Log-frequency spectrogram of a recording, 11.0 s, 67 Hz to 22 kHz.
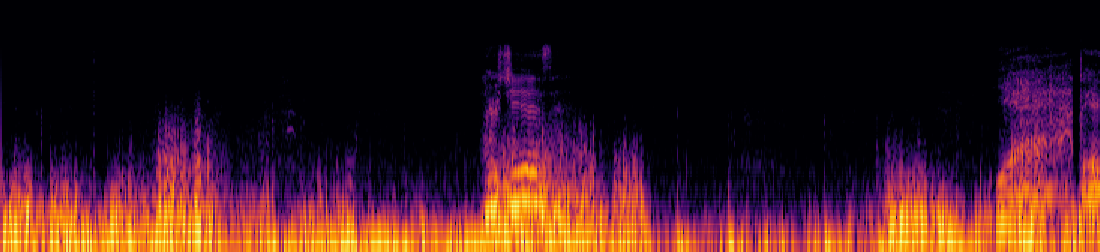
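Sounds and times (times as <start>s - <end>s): wind buffeting microphone: 0.0s - 11.0s
heavy rough breathing: 5.5s - 10.8s.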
